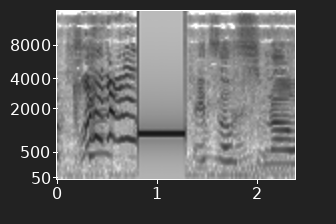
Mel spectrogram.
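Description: A single steady electronic beep, about half a second long, cutting into talk with all other sound muted under it: an edited-in censor bleep covering a word.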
